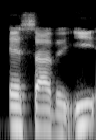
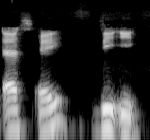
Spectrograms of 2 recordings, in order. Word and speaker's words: ESADE: Am I pronouncing it correctly, in Barcelona? ESADE, ESADE.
